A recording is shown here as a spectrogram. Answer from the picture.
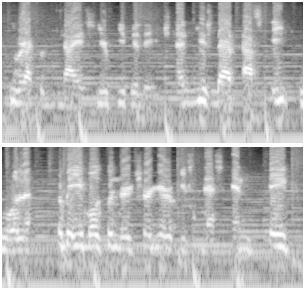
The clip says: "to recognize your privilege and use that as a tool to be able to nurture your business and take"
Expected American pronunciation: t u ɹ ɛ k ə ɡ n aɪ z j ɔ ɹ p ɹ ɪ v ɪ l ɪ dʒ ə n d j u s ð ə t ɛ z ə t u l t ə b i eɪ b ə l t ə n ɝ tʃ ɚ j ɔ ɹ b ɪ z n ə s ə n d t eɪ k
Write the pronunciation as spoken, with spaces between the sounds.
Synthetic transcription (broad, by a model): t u ɹ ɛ k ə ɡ n aɪ s j ɔ ɹ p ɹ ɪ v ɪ l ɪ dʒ ə n d j u s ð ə t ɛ s ə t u l t ə b i eɪ b ə l t ə n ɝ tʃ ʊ j ɔ ɹ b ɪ s n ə s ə n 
